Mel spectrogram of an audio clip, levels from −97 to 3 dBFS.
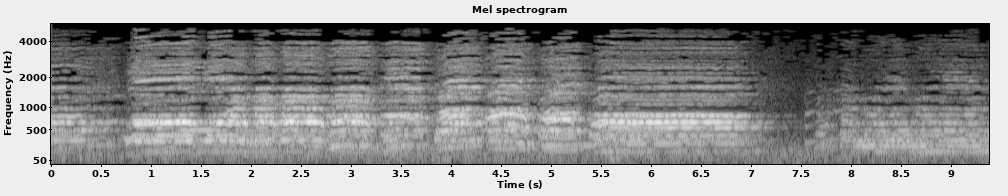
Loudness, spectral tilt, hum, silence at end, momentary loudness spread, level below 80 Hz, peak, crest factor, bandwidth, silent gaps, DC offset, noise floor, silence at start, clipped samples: -17 LUFS; -8.5 dB/octave; none; 0 s; 15 LU; -50 dBFS; -2 dBFS; 16 dB; 5.2 kHz; none; under 0.1%; -40 dBFS; 0 s; under 0.1%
